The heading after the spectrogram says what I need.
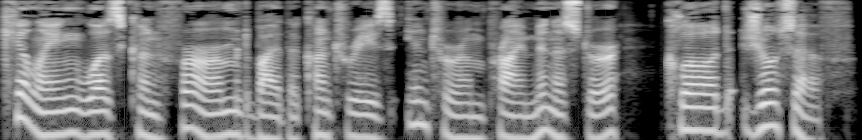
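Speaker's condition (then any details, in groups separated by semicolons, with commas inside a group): No condition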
